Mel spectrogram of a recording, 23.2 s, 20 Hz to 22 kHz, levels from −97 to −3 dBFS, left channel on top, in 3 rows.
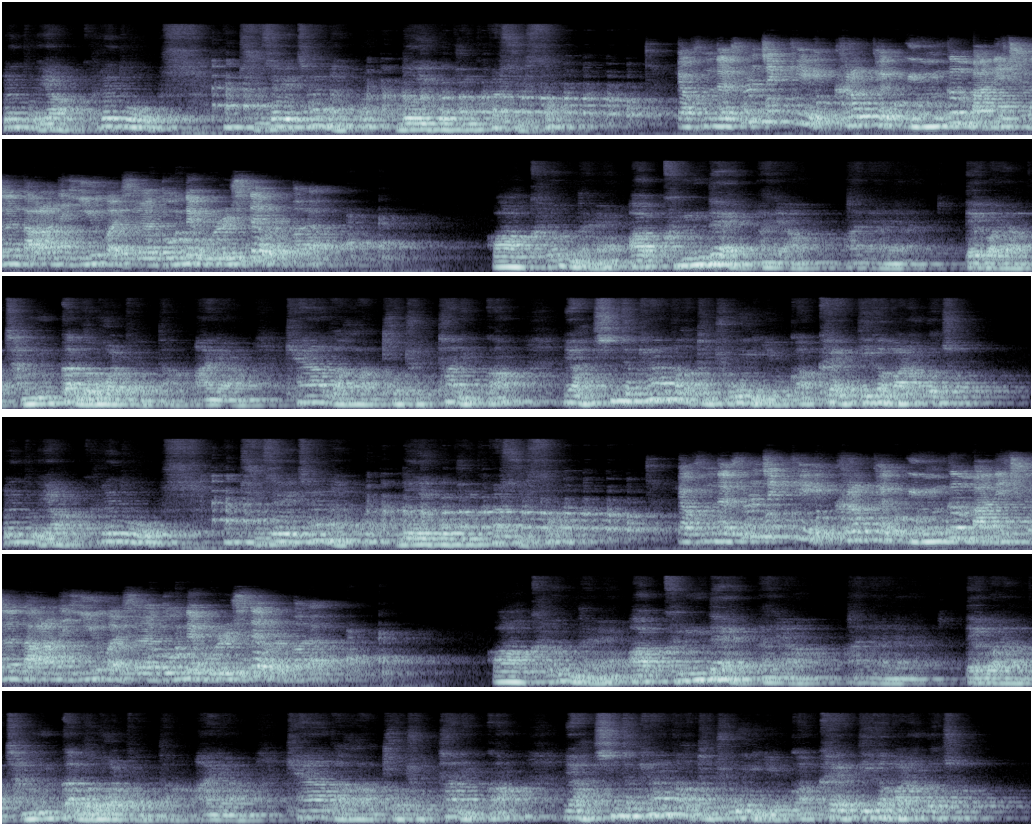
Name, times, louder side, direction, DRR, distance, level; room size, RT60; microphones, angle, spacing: voice 1, 0.0-4.2 11.4-13.8 14.0-14.6 14.9-17.3 17.6-22.6, left 1 dB, 45° left, -10 dB, 0.5 m, -23 dB
sound 1, 1.3-4.9 5.2-10.6, equal, 5° right, 0.3 m, -32 dB
voice 2, 5.1-10.1, left 1 dB, 60° left, -8 dB, 1.0 m, -22 dB
2.7 x 2.0 x 2.8 m, 1.3 s
head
